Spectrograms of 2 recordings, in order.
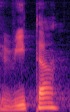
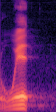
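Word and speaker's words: Wiha: So this is actually from a company I think the German pronunciation is something like Vita and in the US a lot of people would say white or wit doesn't really matter.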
